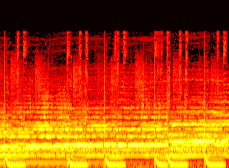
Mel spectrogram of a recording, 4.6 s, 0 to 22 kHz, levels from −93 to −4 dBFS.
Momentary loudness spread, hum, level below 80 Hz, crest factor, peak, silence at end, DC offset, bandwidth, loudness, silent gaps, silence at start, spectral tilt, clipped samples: 3 LU; none; -30 dBFS; 12 dB; -6 dBFS; 0 s; 0.2%; 11.5 kHz; -20 LUFS; none; 0 s; -6 dB/octave; under 0.1%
